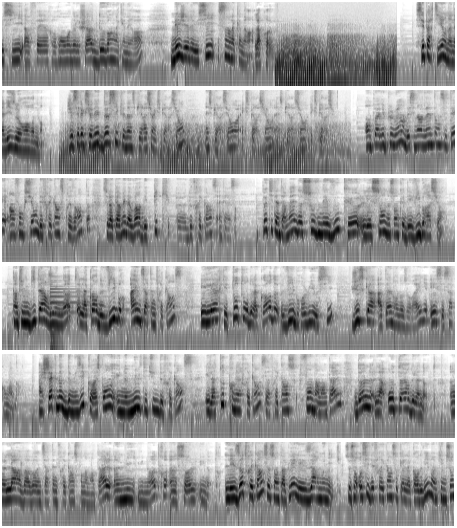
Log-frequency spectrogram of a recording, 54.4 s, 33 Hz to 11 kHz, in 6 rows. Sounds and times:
Female speech, woman speaking: 0:00.0 - 0:05.5, 0:08.3 - 0:54.3.

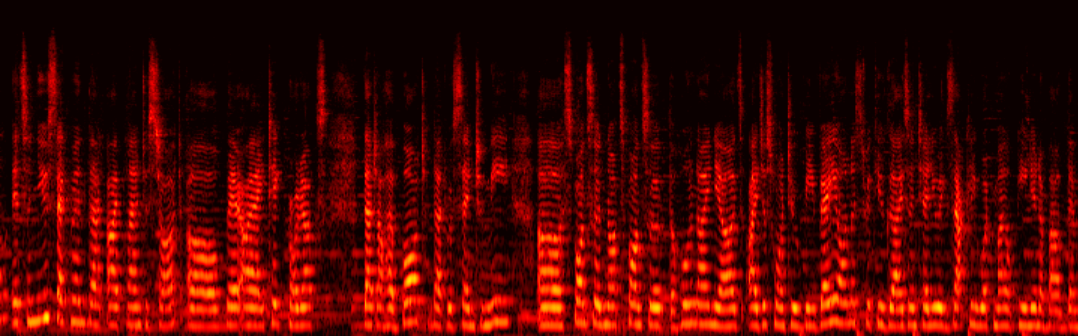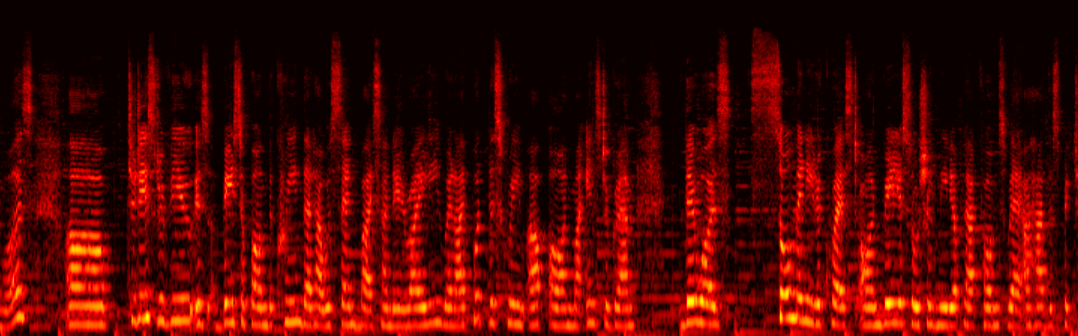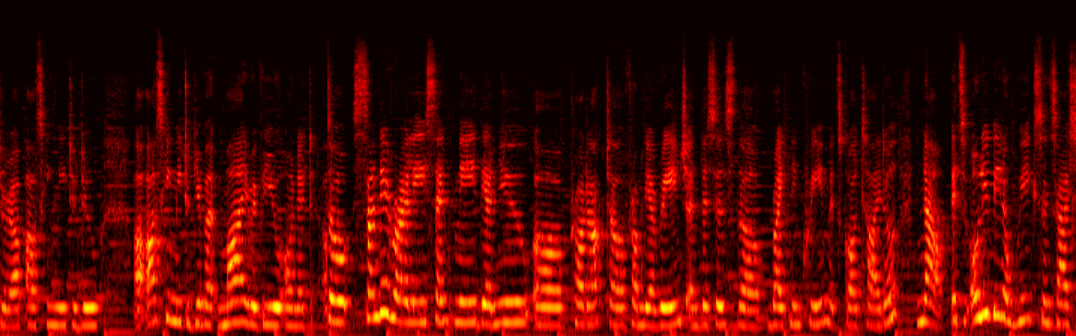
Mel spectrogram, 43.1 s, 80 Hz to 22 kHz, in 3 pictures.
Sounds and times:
Music: 0:00.0 - 0:43.0
Speech: 0:00.0 - 0:43.0.

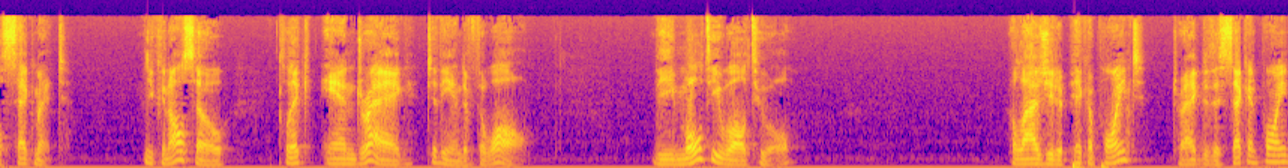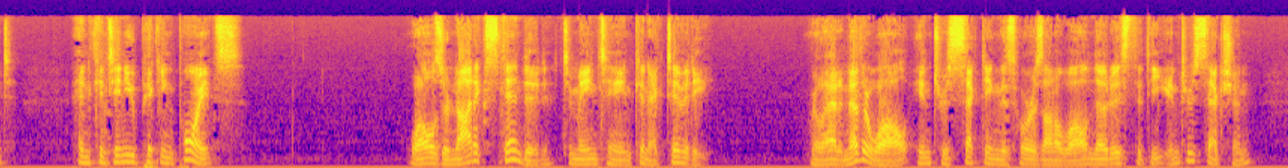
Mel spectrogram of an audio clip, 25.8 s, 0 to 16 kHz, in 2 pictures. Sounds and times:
Speech: 0:00.0 - 0:00.8, 0:01.4 - 0:05.4, 0:06.5 - 0:08.0, 0:10.1 - 0:15.4, 0:17.0 - 0:20.1, 0:21.0 - 0:25.5.

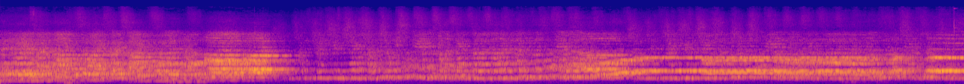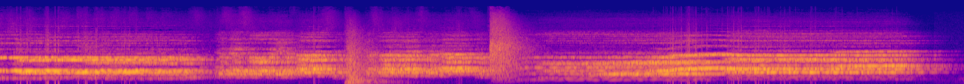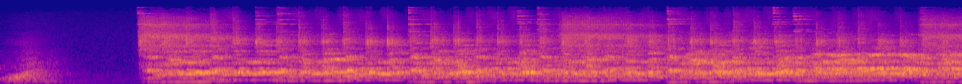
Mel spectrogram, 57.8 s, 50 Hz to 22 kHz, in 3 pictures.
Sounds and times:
Choir: 0:00.0 - 0:40.0, 0:41.3 - 0:57.8.

